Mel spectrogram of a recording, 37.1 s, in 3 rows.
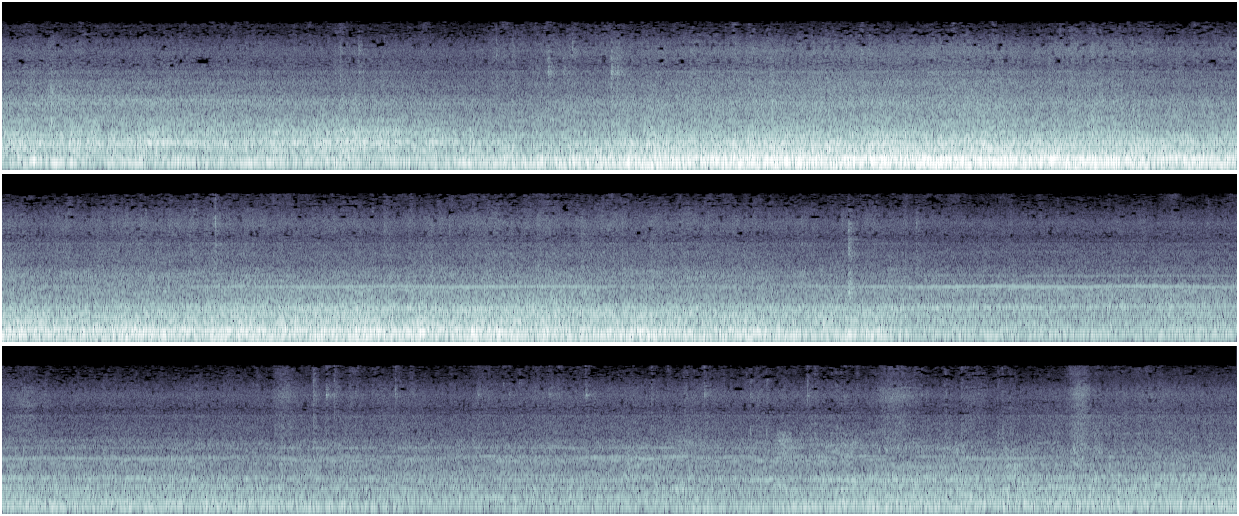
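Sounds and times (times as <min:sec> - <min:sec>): train interior rumble: 0:00.0 - 0:37.0
faint high whine: 0:14.0 - 0:37.0.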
